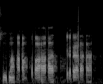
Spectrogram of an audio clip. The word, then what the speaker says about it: Mahapatra: So, like, a lot of patients ask me, how do you pronounce Mahapatra? So, it's just a jargon. So, I say, just remember Cleopatra.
